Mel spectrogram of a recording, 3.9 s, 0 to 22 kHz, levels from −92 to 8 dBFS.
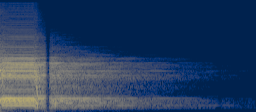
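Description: A burst of packet loss hits at 0.67 to 0.77 s and again at 3.26 to 3.34 s. Each time about 60 ms of audio never arrived. The receiver stretched the last fragment for roughly 55 to 60 ms as a fading buzz or hiss. A spectrogram shows smeared, decaying bands, then an abrupt jump as the sound resumes further on.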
